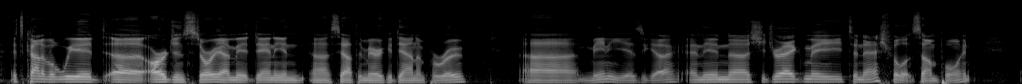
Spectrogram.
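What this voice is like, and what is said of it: New Zealand accent. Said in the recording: “with the great accent ... I'm from New Zealand originally”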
